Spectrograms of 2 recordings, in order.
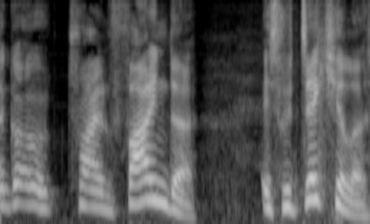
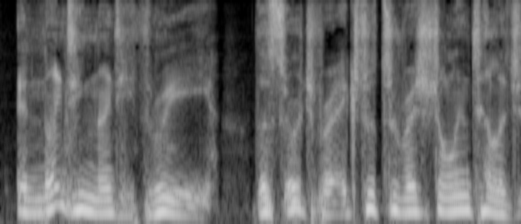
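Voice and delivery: movie trailer narrator voice, lower; 6 semitones lower than usual. Reading a film synopsis before the group acts out the movie, movie trailer voice. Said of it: "I'm going to read this in a trailer voice".

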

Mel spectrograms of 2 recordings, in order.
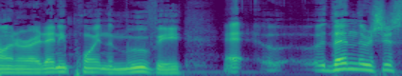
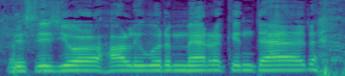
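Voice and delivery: French accent with voice pitched up; 6 semitones higher than usual. Joking about a movie, the speaker delivers a line in a french accent. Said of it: "That's my French accent".

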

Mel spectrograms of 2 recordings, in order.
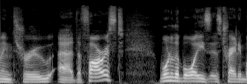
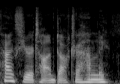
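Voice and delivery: mock-deadpan, lower and much quieter; 3 semitones lower, 6 dB quieter than usual. Retelling how Cassie answered a rude question, imitating Cassie's deadpan. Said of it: "just deadpan goes".

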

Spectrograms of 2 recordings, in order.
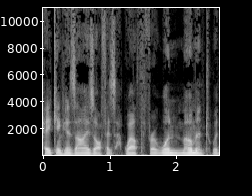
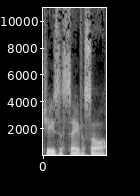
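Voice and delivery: muttered under breath, much slower. A narrator reads a man's words as Brandon lies dying, muttered under his breath. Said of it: "he muttered under his breath".

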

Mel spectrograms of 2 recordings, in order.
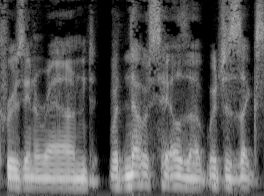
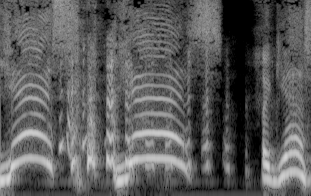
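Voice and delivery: very high, very slow, drawn-out, swooping, put-on excited "yes". Act out her answer as you pull it out to propose, imitating someone who can't calm down. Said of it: "can you calm down?".

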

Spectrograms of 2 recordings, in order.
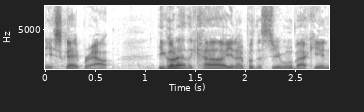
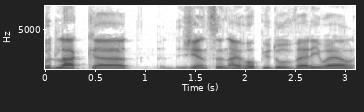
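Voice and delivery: put-on Spanish accent; 4 semitones higher, 3 dB louder than usual. Retelling Alonso's message to Jensen Button, in an Alonso Spanish accent impression. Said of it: "in his Spanish accent that I shall now attempt to do".

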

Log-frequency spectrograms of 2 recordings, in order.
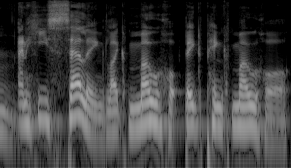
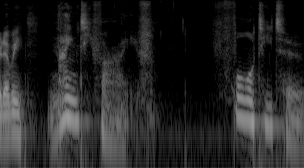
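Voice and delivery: mock disappointed flat announcer voice, slower and quieter; 12 semitones higher, 4 dB louder than usual. Mimicking a darts-style announcer calling out low scores, with a hint of letdown in the voice. Imitating a disappointed announcer. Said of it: "like really gruff voice".

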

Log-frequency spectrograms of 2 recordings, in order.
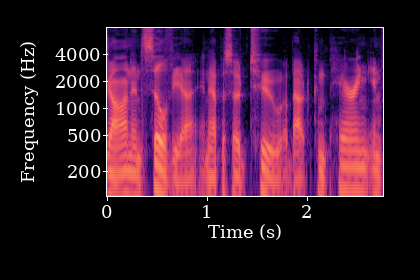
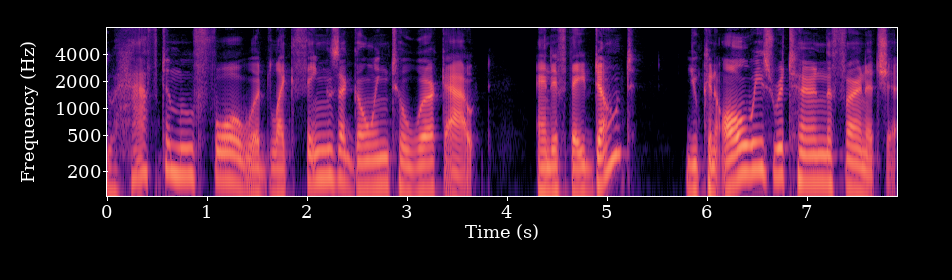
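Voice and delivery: high, put-on old grandma voice; 6 semitones higher than usual. Quoting a woman's advice about the speaker's fears, in a grandma impression. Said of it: "I'm going to do a grandma impression here".

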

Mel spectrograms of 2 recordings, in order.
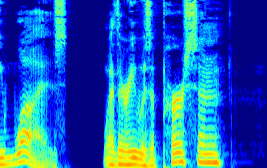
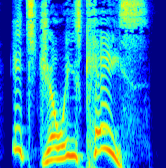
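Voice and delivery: cheery, jolly, very high-pitched declaring delivery. A narrator reads a kid's announcement to the narrator, in a jolly tone. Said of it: "he announced in a jolly tone".

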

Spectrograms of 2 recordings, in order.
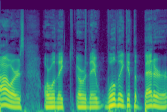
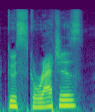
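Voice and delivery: ordinary talk, nothing marked

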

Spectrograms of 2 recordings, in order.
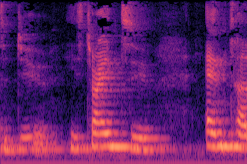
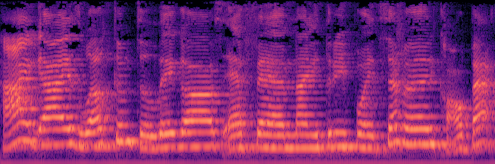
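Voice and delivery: put-on American accent, Nigerian DJ-style radio host; 3 semitones higher than usual. Mimicking a Nigerian radio host greeting listeners, imitated American accent. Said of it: "an American accent is an essential part of being a radio host in Nigeria".

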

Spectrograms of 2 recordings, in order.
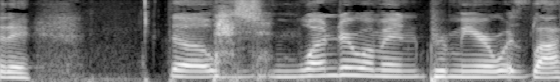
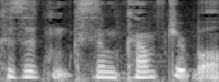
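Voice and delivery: mock-deadpan flat delivery. Retelling how she answered red-carpet askers about wearing flats, deadpan. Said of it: "she looked at them deadpan in the face".

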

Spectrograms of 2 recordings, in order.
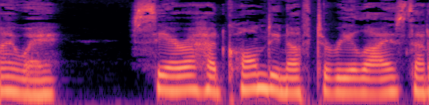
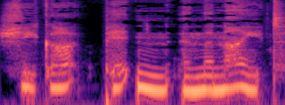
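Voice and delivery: muttered low, under her breath. [name] tells Marshall as he starts the van; under her breath. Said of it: "[name] said under her breath".

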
